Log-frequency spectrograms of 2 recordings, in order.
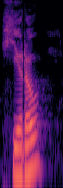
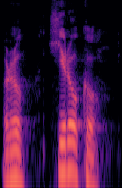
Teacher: Le R est un petit peu roulé. Il se prononce entre le R français et le L. Ro. Donc c'est pas non plus un R roulé à l'espagnol, mais c'est ce que ça donne.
